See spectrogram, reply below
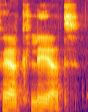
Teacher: This one is special because it's the E-Umlaut. So the E-Umlaut is always an open epsilon E.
